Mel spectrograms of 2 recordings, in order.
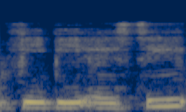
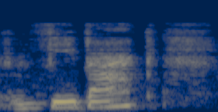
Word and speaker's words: VBAC: not pronounced it's not vbac it's pronounced as a word vbac is a vaginal birth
